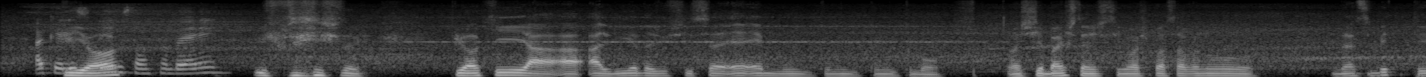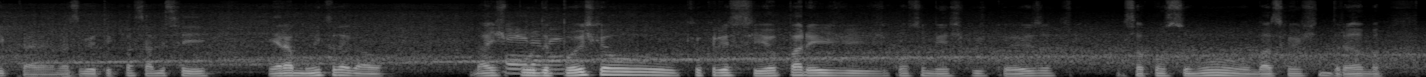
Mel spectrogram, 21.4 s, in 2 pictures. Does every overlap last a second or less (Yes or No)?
Yes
